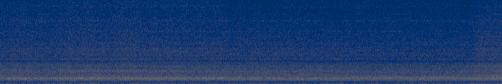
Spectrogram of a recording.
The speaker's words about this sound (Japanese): こうやって髪をかき分けて、うなじや生え際も優しく乾かしてあげてください。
